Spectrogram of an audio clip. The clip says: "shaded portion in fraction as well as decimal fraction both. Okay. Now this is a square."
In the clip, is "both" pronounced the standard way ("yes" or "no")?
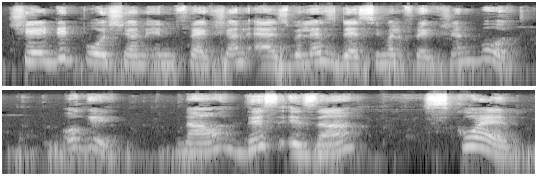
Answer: no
